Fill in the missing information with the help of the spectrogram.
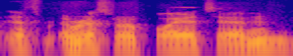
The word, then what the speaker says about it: erythropoietin: It's pretty close. I call it erythropoietin, but there are other pronunciations out there.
